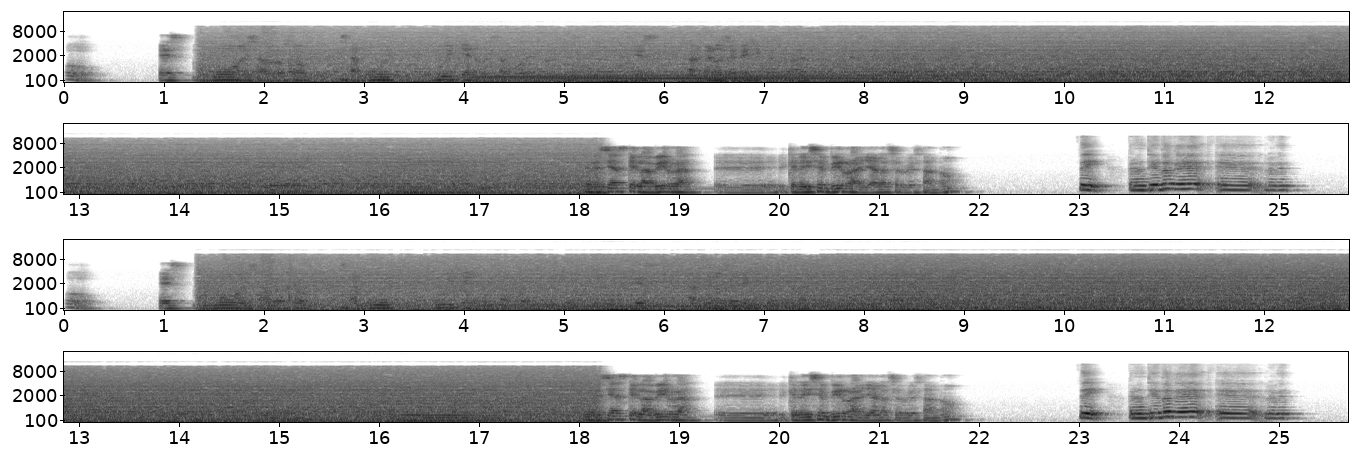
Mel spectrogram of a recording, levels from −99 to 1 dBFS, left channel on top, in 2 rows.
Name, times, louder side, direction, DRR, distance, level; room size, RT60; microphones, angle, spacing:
voice 1, 0.9-2.4 2.8-3.3 3.6-5.1 5.5-5.9 6.2-10.5 10.8-11.2 12.3-12.9 14.7-15.3 16.2-17.3 18.0-21.7, left 1 dB, 45° left, -4 dB, 0.9 m, -24 dB
sound 1, 1.3-18.2, right 2 dB, 45° right, 0.7 m, -19 dB
sound 2, 4.0-18.8, left 3 dB, 60° left, 2.0 m, -30 dB
voice 2, 23.5-25.0, right 2 dB, 25° left, -7 dB, 2.3 m, -19 dB
4.4 x 3.2 x 2.6 m, 0.31 s
head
